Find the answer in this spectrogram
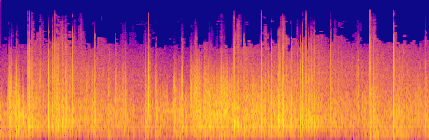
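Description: Aerial fireworks bursting: a dense, irregular string of sharp pops and crackles from many overlapping shells, several a second.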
